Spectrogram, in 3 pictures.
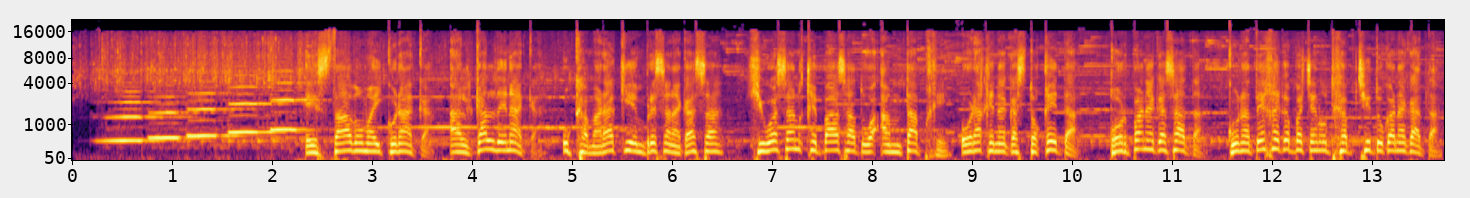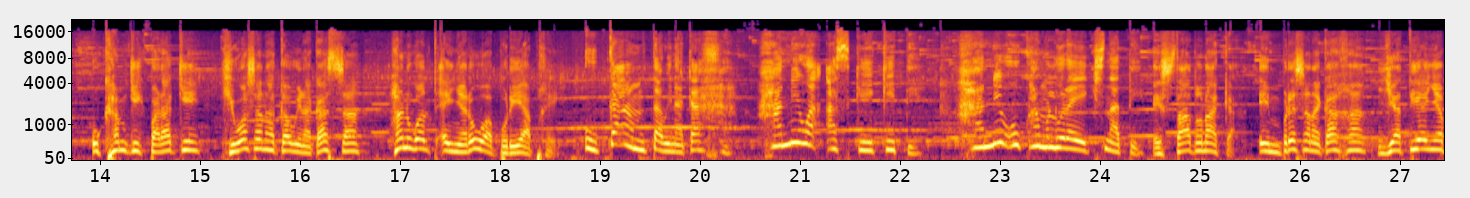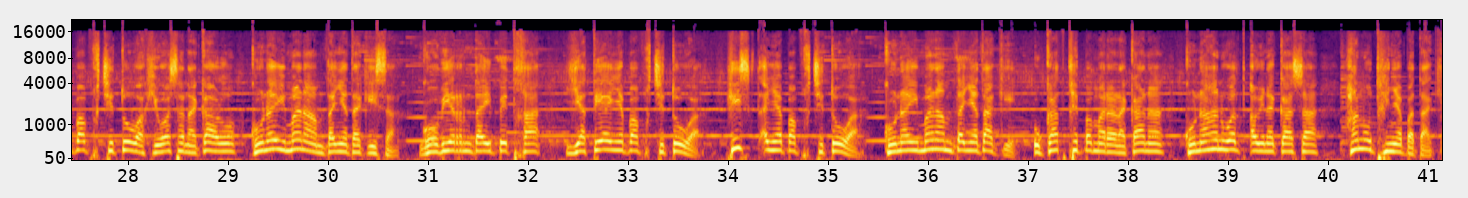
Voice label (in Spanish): Consulta Spot; AYMA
